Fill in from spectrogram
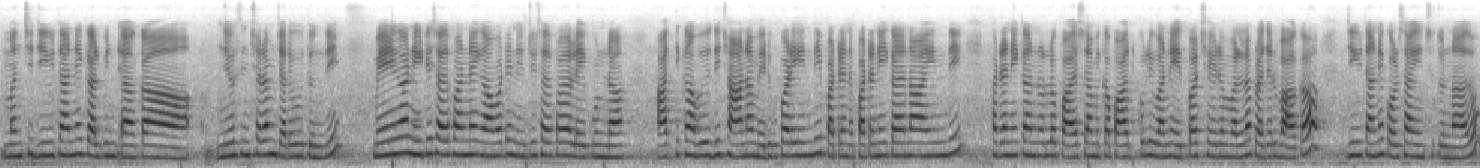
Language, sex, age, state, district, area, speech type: Telugu, female, 18-30, Andhra Pradesh, Srikakulam, urban, spontaneous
